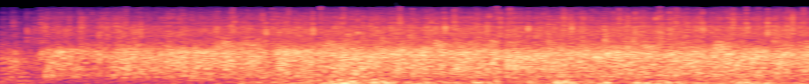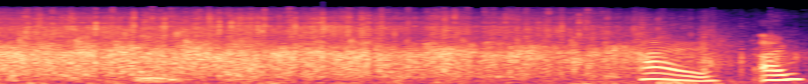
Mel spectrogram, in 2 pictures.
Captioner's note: audience applause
